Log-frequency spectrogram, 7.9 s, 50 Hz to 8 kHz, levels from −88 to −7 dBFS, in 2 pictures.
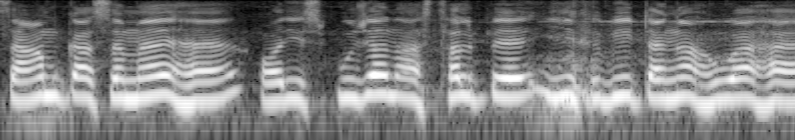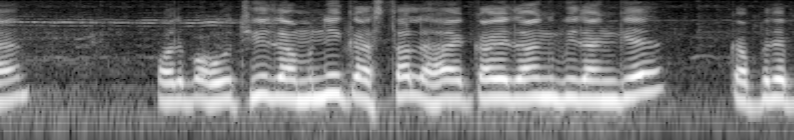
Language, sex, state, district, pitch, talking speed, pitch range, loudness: Hindi, male, Bihar, Sitamarhi, 230 Hz, 180 wpm, 215-245 Hz, -16 LUFS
